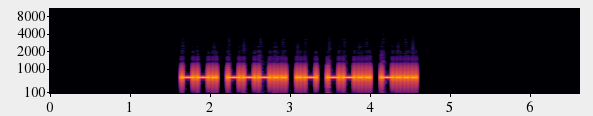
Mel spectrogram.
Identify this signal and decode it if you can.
Morse code, heard as a keyed tone, about 25 wpm, 700 Hz. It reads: G8AZB
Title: DXCC-100 Call Signs - 5 Characters - 25wpm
